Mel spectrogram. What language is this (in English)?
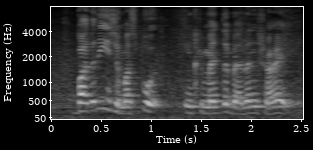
English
